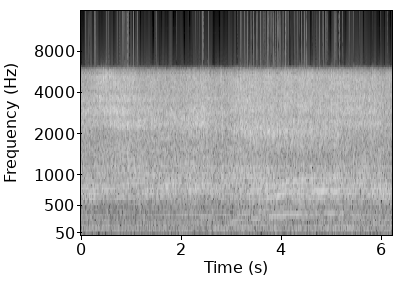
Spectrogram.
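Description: Several demolition derby cars' engines revving together, a loud continuous din with pitches rising and falling as the cars are driven hard.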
